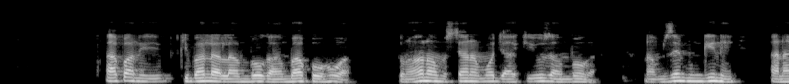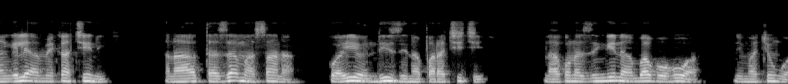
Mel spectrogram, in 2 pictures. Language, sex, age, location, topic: Swahili, male, 36-49, Wajir, finance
